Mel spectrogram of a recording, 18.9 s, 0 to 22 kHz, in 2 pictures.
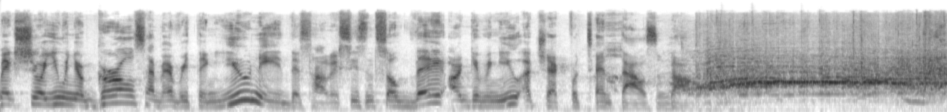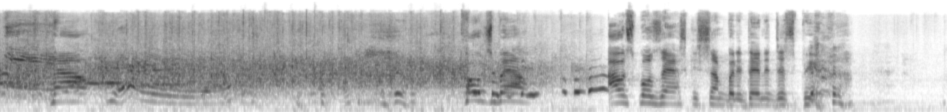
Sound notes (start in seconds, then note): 11.8 cheers and applause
